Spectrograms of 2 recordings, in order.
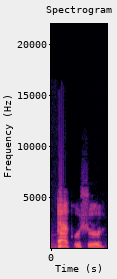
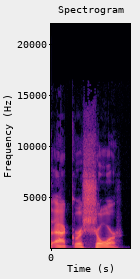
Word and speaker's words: Acrisure: How do you say the name of the home stadium? – Acrisure. – You're wrong. It's Acrisure. – Acrisure? – Yeah, it's Acrisure Stadium. Acrisure.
